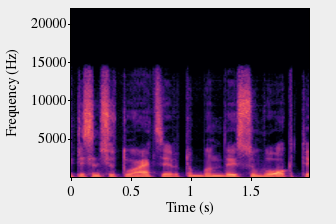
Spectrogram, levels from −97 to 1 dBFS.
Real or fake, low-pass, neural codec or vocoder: fake; 14.4 kHz; codec, 44.1 kHz, 2.6 kbps, SNAC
